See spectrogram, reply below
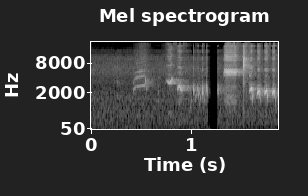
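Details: Common nightingale, Salthouse, Norfolk, 1 May 2011. A rising slur and quick chirps are cut by a brief gap, then a harsh note and a fast run of repeated whistled notes.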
